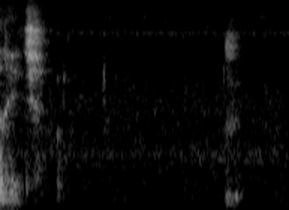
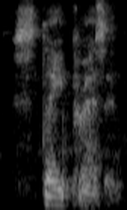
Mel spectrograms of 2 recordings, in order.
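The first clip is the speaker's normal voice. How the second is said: usual speaking voice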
